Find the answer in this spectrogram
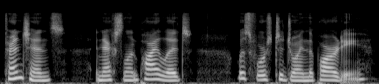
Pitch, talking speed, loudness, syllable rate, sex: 210 Hz, 160 wpm, -18 LUFS, 5.5 syllables/s, female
